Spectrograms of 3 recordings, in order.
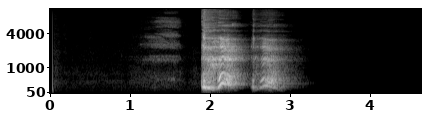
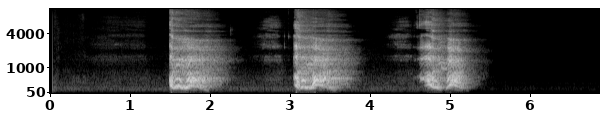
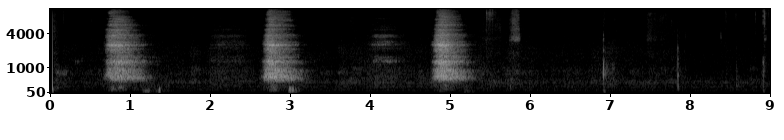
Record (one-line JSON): {"cough_length": "4.6 s", "cough_amplitude": 26930, "cough_signal_mean_std_ratio": 0.3, "three_cough_length": "6.9 s", "three_cough_amplitude": 32768, "three_cough_signal_mean_std_ratio": 0.4, "exhalation_length": "9.0 s", "exhalation_amplitude": 4799, "exhalation_signal_mean_std_ratio": 0.3, "survey_phase": "beta (2021-08-13 to 2022-03-07)", "age": "65+", "gender": "Male", "wearing_mask": "No", "symptom_none": true, "smoker_status": "Ex-smoker", "respiratory_condition_asthma": false, "respiratory_condition_other": false, "recruitment_source": "REACT", "submission_delay": "2 days", "covid_test_result": "Negative", "covid_test_method": "RT-qPCR"}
